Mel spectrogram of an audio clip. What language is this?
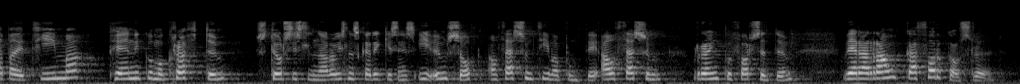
Icelandic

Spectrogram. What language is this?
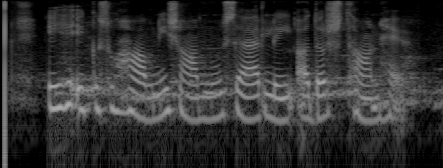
Punjabi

